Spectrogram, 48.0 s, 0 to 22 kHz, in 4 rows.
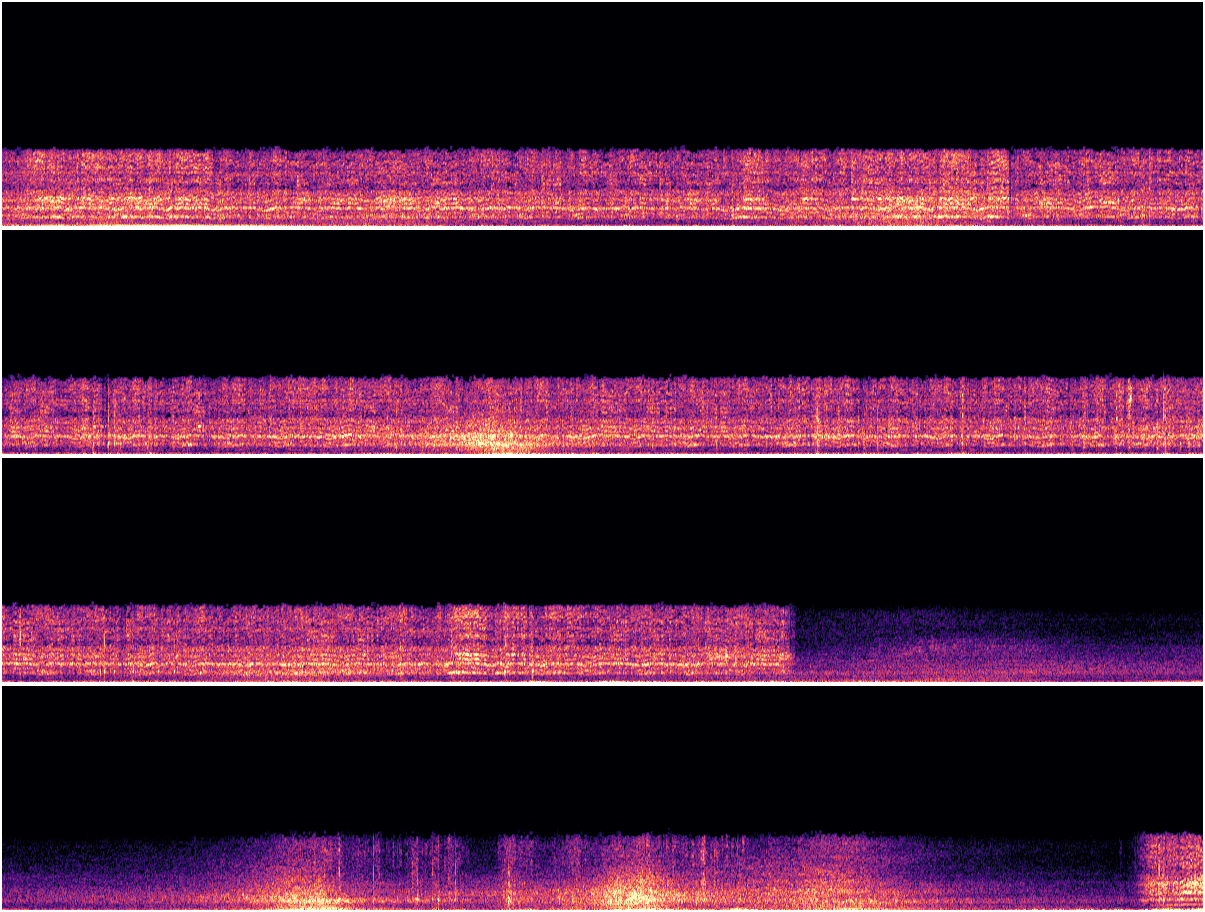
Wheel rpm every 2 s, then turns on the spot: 110, 120, 120, 110, 110, 120, 120, 110, 110, 120, 120, 110, 110, 120, 120, 90, 0, 0, 0, 10, 10, 10, 0, 50.
38-44 46-48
